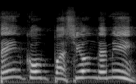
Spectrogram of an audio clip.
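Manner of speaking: acted, desperate shouted plea. Preacher acting out a man crying out to Jesus, retelling a desperate shout. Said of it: "empieza a gritar".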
